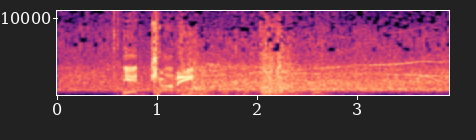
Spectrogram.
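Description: A body slams hard onto a wrestling ring mat.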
